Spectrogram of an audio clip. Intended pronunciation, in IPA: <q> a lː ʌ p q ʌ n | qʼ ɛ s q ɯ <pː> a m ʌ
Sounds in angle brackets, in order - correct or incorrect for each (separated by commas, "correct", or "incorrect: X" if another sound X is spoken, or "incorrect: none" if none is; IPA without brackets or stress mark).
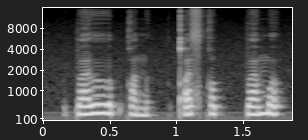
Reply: incorrect: p, correct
